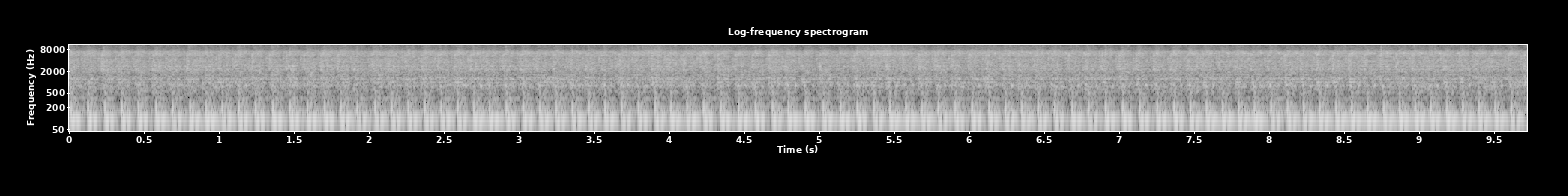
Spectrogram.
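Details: GL series motorcycle after repair of a clunking noise suspected at the left magneto side; the magneto spin was found damaged, and the engine now idles with a steady, even low thump, no knocking or rattling.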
